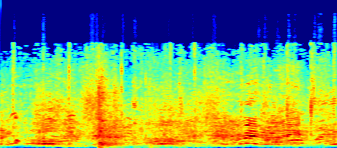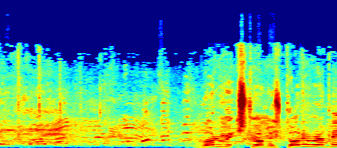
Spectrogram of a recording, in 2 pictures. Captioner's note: fans chanting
